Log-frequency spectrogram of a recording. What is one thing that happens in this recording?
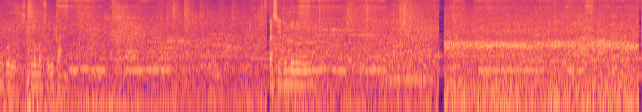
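Many people murmur and chatter in a large echoing hall.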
